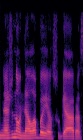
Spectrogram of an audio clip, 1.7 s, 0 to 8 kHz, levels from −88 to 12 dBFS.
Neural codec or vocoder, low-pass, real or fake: none; 7.2 kHz; real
